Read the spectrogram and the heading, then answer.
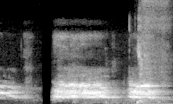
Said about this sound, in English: Yeah, my dog is barking.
